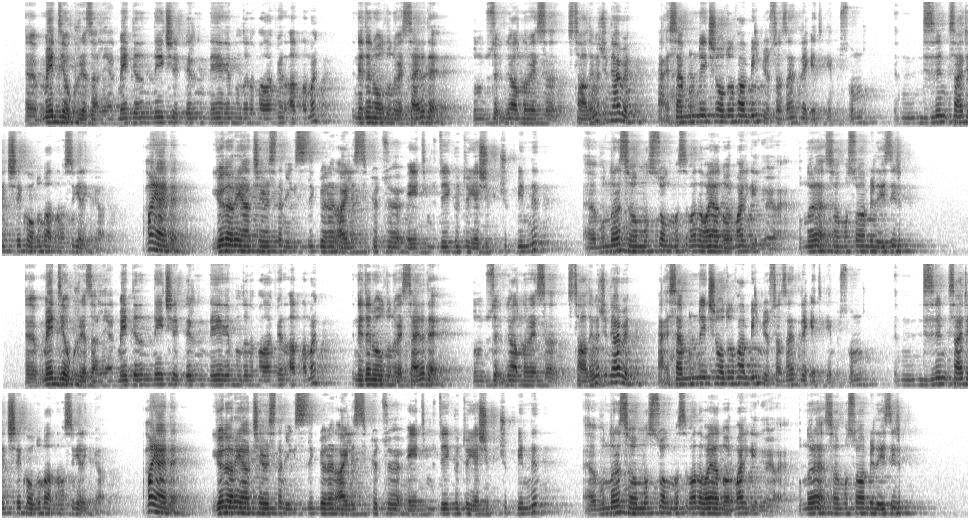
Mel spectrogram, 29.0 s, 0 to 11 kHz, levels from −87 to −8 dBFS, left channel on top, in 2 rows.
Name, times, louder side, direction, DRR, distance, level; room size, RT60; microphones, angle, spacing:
voice 1, 0.3-4.7 5.2-6.6 7.1-9.4 9.8-12.9 13.4-16.0 16.6-17.1 17.6-22.6 23.2-28.0, right 1 dB, 35° right, 1 dB, 2.3 m, -26 dB
28.5 x 18.0 x 10.0 m, 1.1 s
head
